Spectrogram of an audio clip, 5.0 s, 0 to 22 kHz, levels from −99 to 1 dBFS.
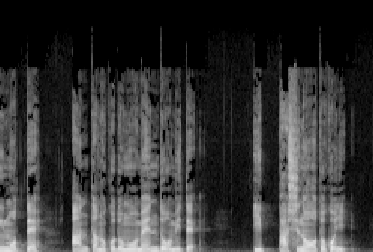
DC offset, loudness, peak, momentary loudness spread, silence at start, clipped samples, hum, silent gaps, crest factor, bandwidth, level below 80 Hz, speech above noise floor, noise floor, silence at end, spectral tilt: under 0.1%; -17 LUFS; 0 dBFS; 6 LU; 0 s; under 0.1%; none; none; 16 dB; 16.5 kHz; -62 dBFS; 47 dB; -63 dBFS; 0.35 s; -4.5 dB/octave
